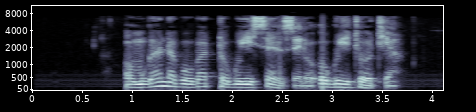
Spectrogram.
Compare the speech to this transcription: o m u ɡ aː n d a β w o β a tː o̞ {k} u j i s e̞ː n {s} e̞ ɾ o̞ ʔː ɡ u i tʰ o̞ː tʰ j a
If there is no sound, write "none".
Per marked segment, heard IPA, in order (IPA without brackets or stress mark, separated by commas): ɡ, s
